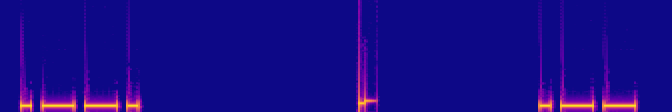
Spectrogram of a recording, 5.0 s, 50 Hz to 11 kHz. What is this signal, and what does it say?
Morse code, heard as a keyed tone, about 15 wpm, 700 Hz. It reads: P W
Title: Single Letters - Phonetic Pronunciation 15wpm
